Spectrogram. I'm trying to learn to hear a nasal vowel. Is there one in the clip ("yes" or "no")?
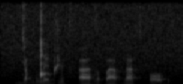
yes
